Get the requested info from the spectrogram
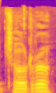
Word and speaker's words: chorro: Did I say that right? Diarrhea in Spanish is churro. – Yo, chorro. – Chorro. – Chorro. – El chorro. It sounds funny. Like Zorro, but like a like a shitty Zoro.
